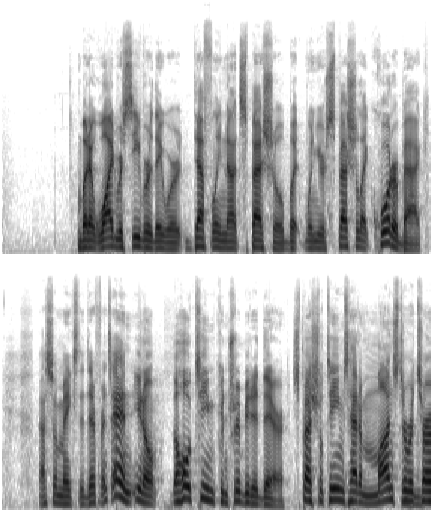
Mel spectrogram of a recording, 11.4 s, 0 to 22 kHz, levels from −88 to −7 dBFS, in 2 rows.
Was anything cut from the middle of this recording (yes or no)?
yes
